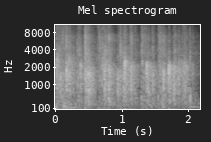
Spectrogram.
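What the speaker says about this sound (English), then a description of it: "Round of applause." Audience applause at a judged presentation event, a steady patter of clapping hands running through the whole stretch without a break, moderately loud and fairly close.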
